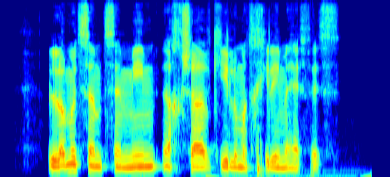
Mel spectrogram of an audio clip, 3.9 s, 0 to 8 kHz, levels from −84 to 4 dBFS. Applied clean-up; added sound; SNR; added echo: none; Raindrop / Drip; 19 dB; none.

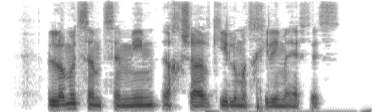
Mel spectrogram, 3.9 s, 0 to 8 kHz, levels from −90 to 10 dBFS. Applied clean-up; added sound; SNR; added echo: classical method Wiener filter.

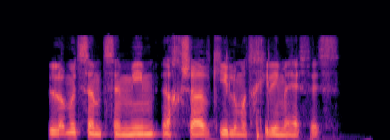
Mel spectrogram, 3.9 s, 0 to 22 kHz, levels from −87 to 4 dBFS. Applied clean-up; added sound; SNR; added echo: neural mask model DeepFilterNet 3.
